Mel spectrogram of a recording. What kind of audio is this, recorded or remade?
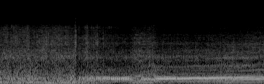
remade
